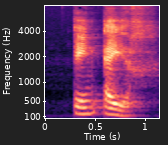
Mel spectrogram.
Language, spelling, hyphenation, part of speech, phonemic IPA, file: Dutch, eeneiig, een‧ei‧ig, adjective, /ˌeːnˈɛi̯.əx/, Nl-eeneiig.ogg
- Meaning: identical, monozygotic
